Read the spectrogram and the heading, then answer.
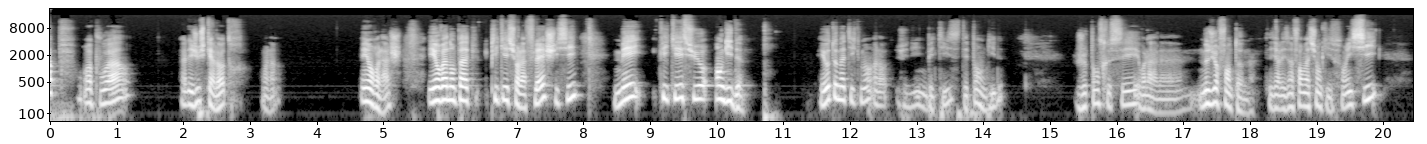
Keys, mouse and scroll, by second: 10.7 click, 13.6 ctrl+z.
